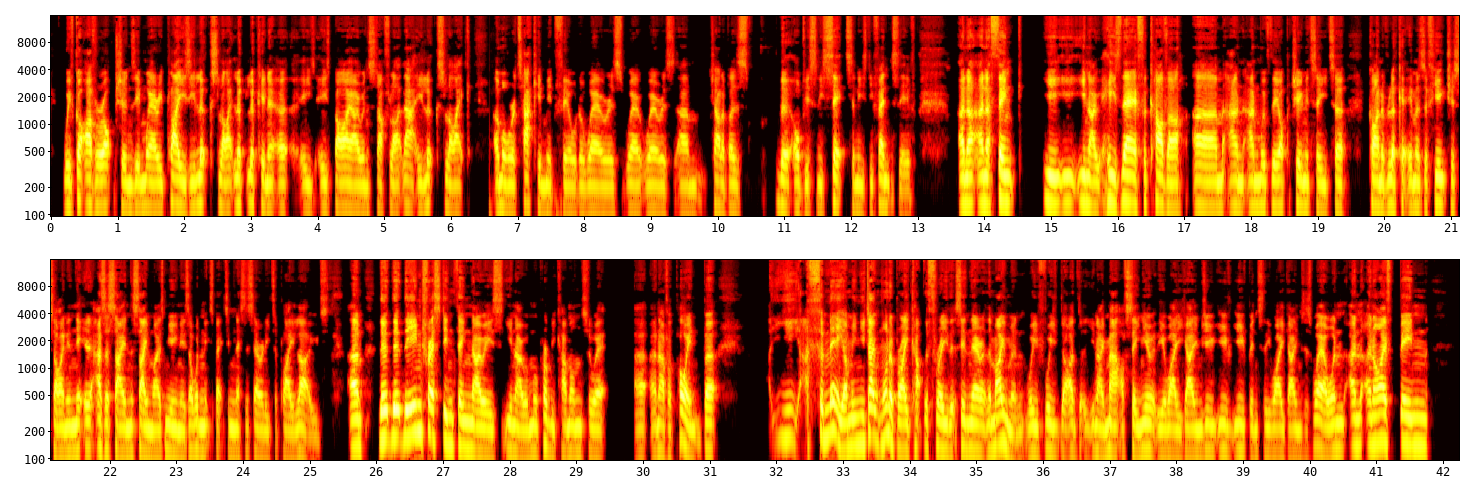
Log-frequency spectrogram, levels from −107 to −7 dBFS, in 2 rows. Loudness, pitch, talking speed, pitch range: -27 LUFS, 115 Hz, 220 wpm, 110-130 Hz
